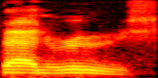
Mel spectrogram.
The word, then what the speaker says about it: Baton Rouge: So, you were born in Baton Rouge, Louisiana, if I'm not mistaken. Is that correct? Well, it's pronounced Baton Rouge.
